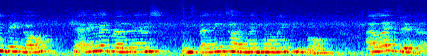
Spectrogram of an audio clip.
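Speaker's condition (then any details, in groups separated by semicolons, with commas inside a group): Spastic quadriplegic cerebral palsy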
